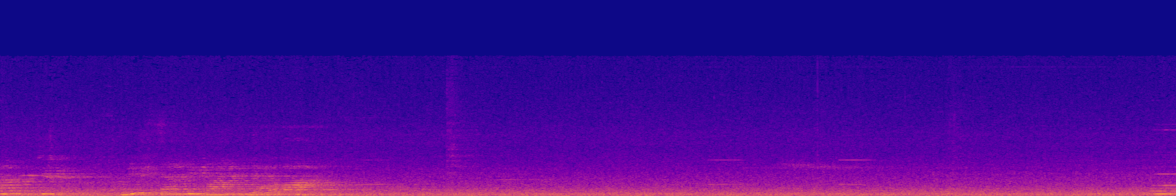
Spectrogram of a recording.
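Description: A heavy train rolls slowly in with a steady low rumble.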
